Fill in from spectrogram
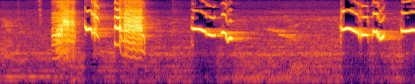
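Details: Oriental magpie-robin sound used as a lure to set off a rival singing: harsh rasping squawks alternate with clear whistled notes that slide downward, in short loud bursts with brief pauses between.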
